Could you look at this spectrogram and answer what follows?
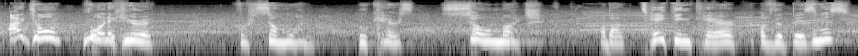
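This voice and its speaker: A woman's voice: high-pitched, a little hiss or hum. An actress playing a stern, exasperated woman in a video game wrestling drama, speaking emphatically and scolding. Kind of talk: video game cutscene acting.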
